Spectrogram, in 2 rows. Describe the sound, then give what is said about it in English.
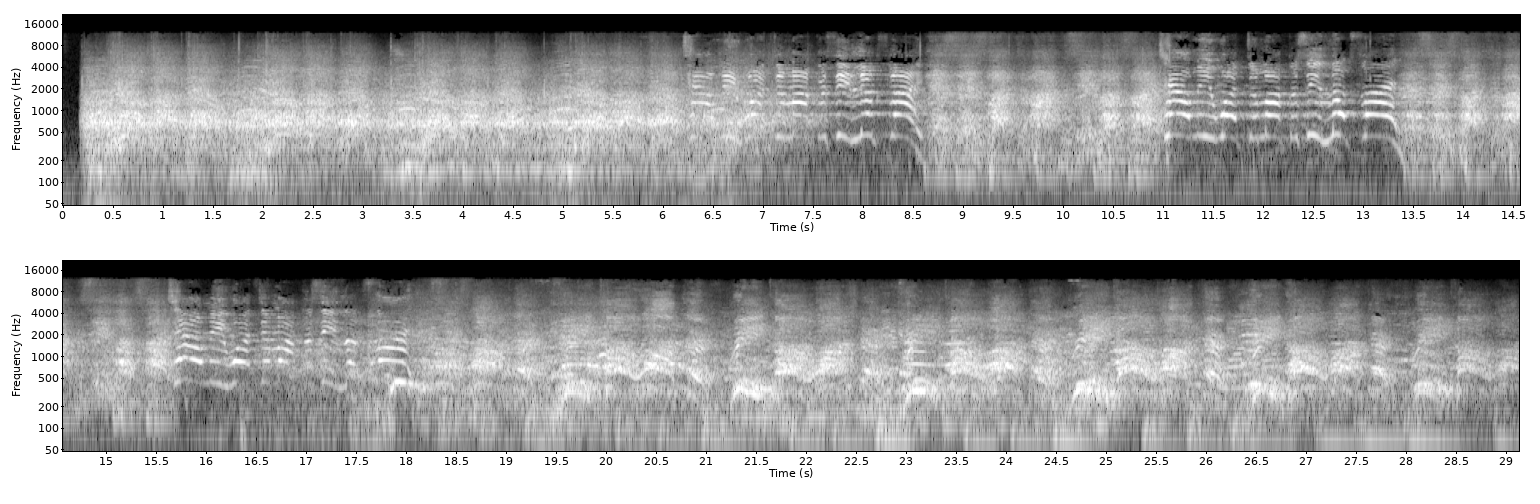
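Act 10 protesters chant at the Wisconsin Capitol, a huge crowd shouting in loud rhythmic waves. The chants break off briefly twice before surging back into sustained, overlapping roaring. “Now, as we remember, Act 10 drew tens of thousands of protesters to the Capitol, people who were passionately opposed to Act 10. And here's a clip of sound from that from 3 years back.”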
